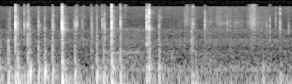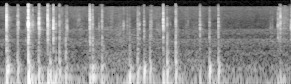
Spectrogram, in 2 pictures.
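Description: Long acrylic nail tips type in repeated taps on a MacBook keyboard covered by a pink patterned plastic/silicone cover, with solid keys under the thin cover. Quick, dry clicks with a soft low thud and bright ticking tips come in irregular bursts, pausing briefly in the middle before picking up again.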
